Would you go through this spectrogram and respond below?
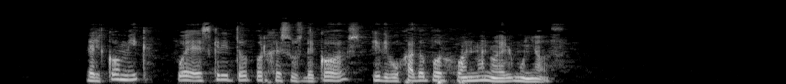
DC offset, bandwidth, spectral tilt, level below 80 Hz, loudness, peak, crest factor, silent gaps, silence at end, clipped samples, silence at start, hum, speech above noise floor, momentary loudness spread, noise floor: under 0.1%; 7.6 kHz; -6.5 dB/octave; -46 dBFS; -20 LUFS; -4 dBFS; 18 dB; none; 2.25 s; under 0.1%; 0.85 s; none; 51 dB; 6 LU; -71 dBFS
